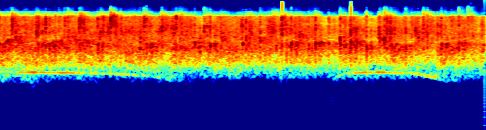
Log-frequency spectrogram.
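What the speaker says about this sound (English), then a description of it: "Keep your round of applause for our next panel." Steady audience applause at a public safety panel event, a dense wash of clapping throughout with a voice speaking briefly over it.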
